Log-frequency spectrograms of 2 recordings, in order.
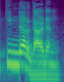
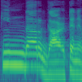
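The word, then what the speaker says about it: kindergarten: উচ্চারণটা আমাদের করা উচিত ছিল কিন্ডার গার্ডেন আমরা উচ্চারণ করি কিন্ডার গার্ডেন খালি ড উচ্চারণ করি খালি ড ঠিক আছে ড ড না কিন্তু উচ্চারণটা একচুয়ালি হওয়া উচিত ছিল কিন্ডার গার্টেনে পড়ছি কিন্ডার গার্টেন গার্ডেন না কারণ তুমি যদি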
